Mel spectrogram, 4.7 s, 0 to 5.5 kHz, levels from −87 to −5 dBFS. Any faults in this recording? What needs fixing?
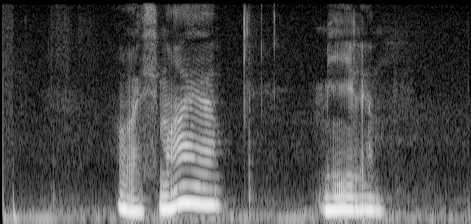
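Nothing stood out on listening to this speech recording, so there is nothing here that needs fixing.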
